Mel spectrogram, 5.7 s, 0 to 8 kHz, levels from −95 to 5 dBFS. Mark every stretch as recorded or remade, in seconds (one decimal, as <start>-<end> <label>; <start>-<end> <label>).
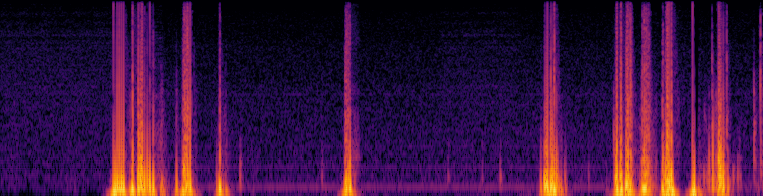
0.0-0.9 remade; 0.9-3.3 recorded; 3.3-3.9 remade; 3.9-5.7 recorded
